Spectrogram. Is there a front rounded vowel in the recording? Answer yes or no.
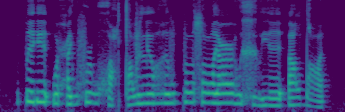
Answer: no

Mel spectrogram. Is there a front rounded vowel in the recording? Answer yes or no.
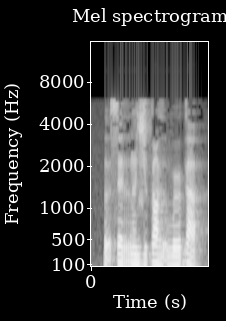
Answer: no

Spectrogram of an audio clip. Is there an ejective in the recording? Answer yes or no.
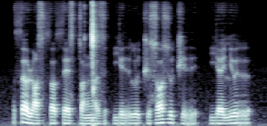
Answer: no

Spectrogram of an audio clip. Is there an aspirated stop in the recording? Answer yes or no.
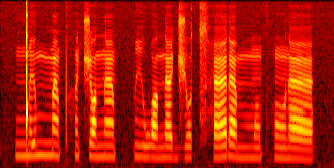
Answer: yes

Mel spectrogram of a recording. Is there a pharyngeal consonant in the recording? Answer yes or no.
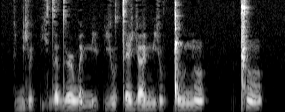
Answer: no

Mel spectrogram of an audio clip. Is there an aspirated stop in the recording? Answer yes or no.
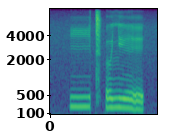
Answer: no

